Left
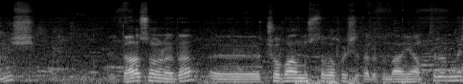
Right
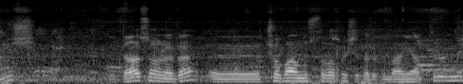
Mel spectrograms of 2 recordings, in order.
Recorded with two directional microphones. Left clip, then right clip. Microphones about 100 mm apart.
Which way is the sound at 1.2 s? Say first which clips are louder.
Left 1 dB; 45° left (ahead or behind).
